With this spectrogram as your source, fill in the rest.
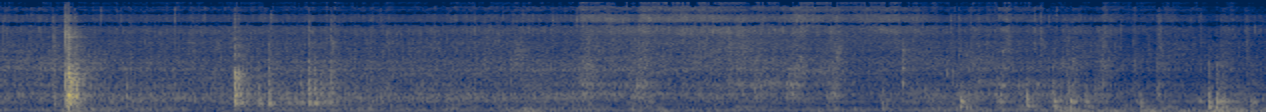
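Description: Chicken bharta with chopped green chilli is roasted and stirred in a pan, a soft ongoing sizzle broken by a few sharp clinks and scrapes of the spoon against the pan.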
